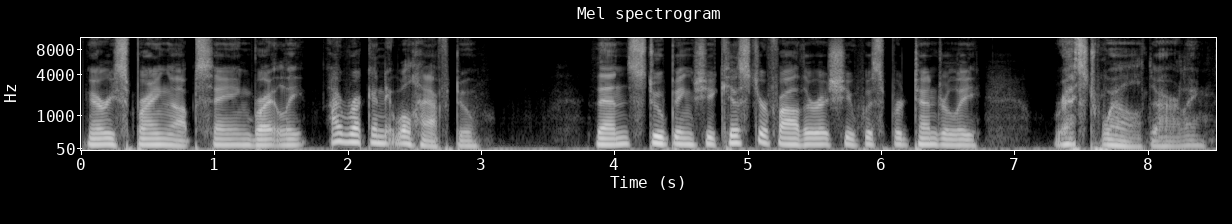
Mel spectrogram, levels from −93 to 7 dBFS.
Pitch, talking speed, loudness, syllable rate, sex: 130 Hz, 170 wpm, -18 LUFS, 5.2 syllables/s, male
